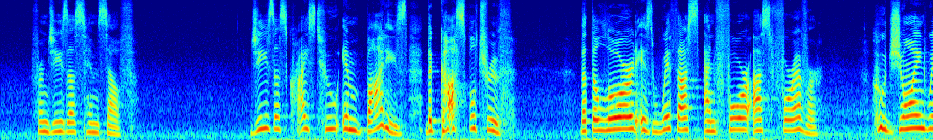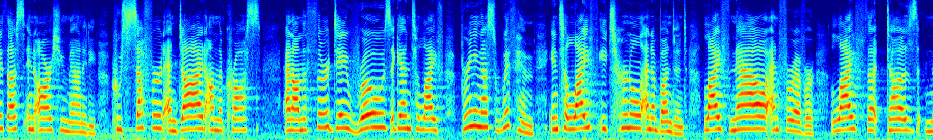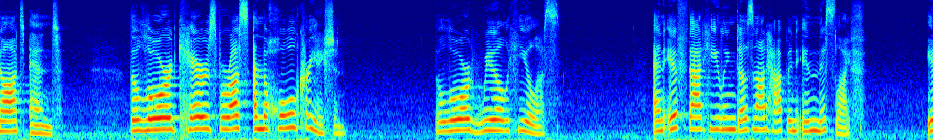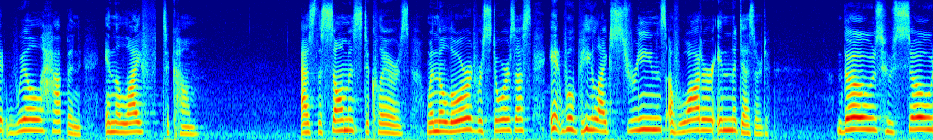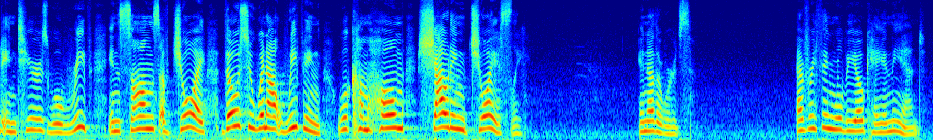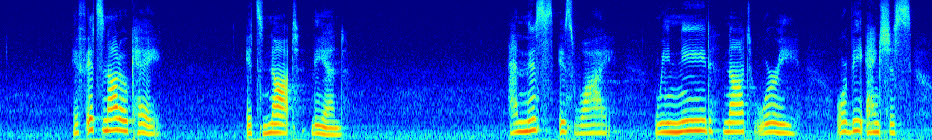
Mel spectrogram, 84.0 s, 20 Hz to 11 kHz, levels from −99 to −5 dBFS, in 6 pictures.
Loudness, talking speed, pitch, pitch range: -25 LUFS, 115 wpm, 250 Hz, 215-275 Hz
